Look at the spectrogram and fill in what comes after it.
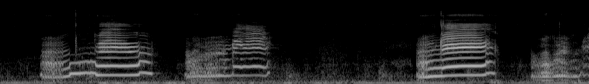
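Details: Pet cat calling insistently with four loud, strained meows, each wavering and slightly rising, spaced roughly a second or two apart, over a steady low indoor hum.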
